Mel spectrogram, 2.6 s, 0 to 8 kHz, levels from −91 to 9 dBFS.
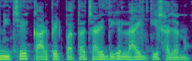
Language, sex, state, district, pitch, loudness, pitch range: Bengali, male, West Bengal, Alipurduar, 115 Hz, -16 LUFS, 110-120 Hz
